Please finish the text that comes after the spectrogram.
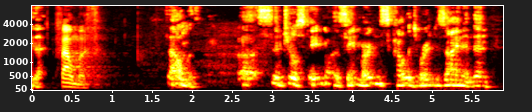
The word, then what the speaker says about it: Falmouth: Falmouth.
